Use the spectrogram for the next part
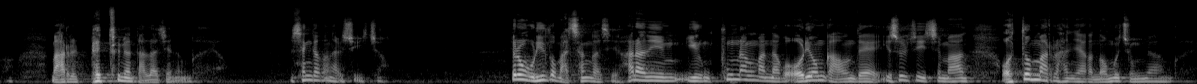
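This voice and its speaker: A man's voice: on the high side, lively intonation, brisk, darkish tone. A man, a senior pastor, preaching a sermon and speaking directly to his congregation, now and then leading them in reading aloud. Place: church sanctuary.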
